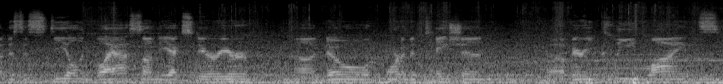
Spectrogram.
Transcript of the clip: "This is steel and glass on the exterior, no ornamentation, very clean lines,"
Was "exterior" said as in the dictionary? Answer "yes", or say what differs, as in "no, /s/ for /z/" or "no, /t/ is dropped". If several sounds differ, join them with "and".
yes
